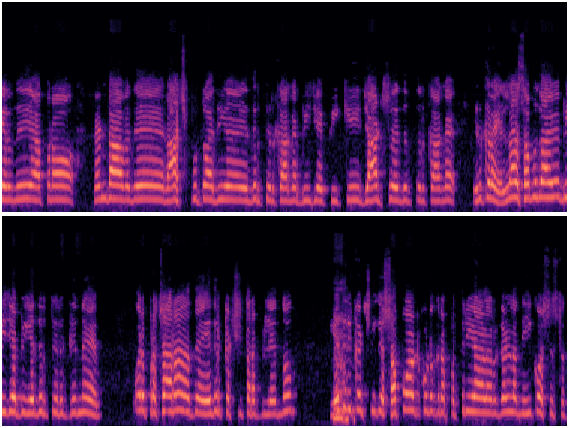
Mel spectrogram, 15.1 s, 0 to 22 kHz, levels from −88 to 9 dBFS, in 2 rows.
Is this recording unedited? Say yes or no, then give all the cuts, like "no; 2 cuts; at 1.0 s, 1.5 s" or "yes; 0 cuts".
yes; 0 cuts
